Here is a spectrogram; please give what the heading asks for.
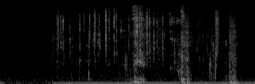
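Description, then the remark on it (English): Crisp crunching of a crunchy snack being chewed, a quick series of irregular crackly bites over a faint low hum, with no talking. “Oh, I'm so sorry, I should have offered you some. What am I chewing?”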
